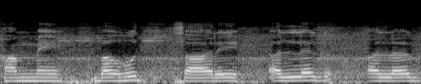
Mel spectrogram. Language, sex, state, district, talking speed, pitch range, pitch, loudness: Hindi, male, Punjab, Fazilka, 70 wpm, 155-165 Hz, 160 Hz, -14 LUFS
